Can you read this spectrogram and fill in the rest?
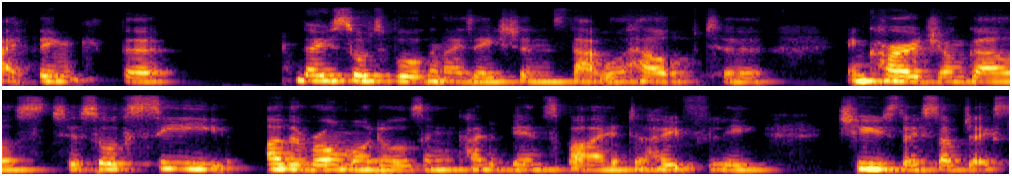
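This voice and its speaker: A woman's voice: mid-range voice, darkish tone. A young woman neuroscientist who gives a prepared talk and then answers a question in an earnest, thoughtful way. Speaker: neuroscientist storyteller.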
